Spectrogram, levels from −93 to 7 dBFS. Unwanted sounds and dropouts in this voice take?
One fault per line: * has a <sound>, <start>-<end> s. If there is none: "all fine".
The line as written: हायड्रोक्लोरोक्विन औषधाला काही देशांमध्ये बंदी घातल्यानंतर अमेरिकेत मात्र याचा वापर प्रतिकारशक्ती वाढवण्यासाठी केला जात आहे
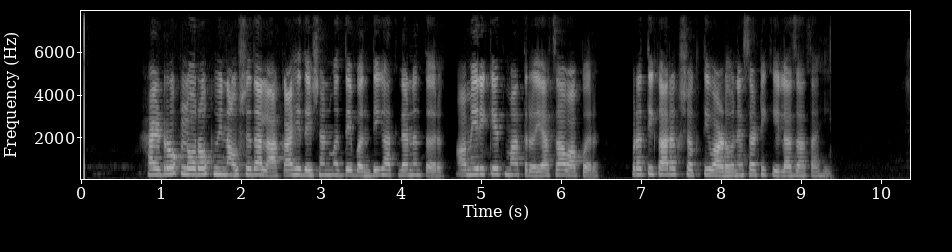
all fine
